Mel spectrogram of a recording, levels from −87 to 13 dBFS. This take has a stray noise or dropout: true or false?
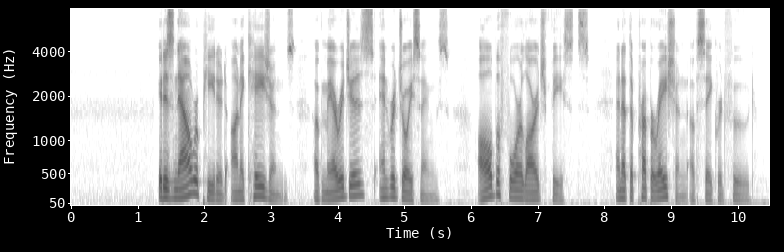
false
